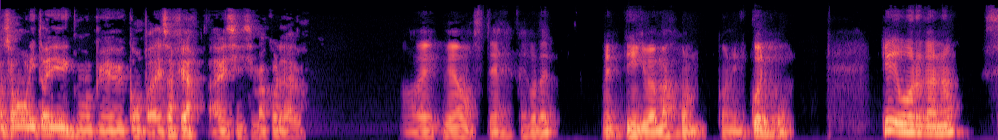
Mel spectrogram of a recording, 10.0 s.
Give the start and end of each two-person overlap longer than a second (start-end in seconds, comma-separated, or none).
none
